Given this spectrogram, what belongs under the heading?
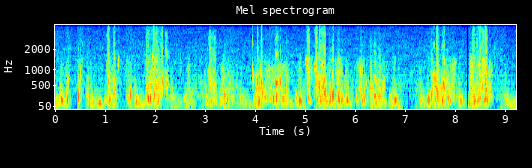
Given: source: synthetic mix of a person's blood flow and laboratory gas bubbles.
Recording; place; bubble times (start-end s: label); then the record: Doppler ultrasound of blood flow; precordium
0.20-0.31 s: bubbles
0.42-0.56 s: bubbles
0.60-0.69 s: bubbles
1.01-1.31 s: bubbles
1.42-1.54 s: bubbles
1.80-2.31 s: bubbles
3.03-3.25 s: bubbles
3.30-3.60 s: bubbles
3.92-4.69 s: bubbles
5.00-5.76 s: bubbles
6.00-6.62 s: bubbles
7.42-8.04 s: bubbles
8.28-8.77 s: bubbles
From the record:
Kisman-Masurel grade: 243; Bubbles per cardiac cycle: several, 3 to 8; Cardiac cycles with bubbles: 100%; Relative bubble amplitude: loud (0.450 to 0.775); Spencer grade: 3 (all of the cardiac periods contain showers or single bubble signals, but not dominating or overriding the cardiac motion signals); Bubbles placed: only in the low amplitude regions of the cardiac cycle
